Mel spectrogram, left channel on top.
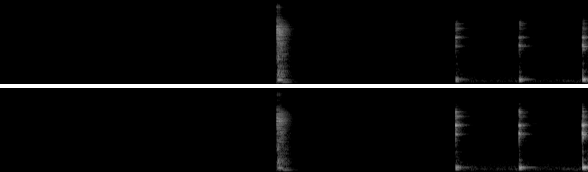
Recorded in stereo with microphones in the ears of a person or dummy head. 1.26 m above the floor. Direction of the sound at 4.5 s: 50° right (ahead or behind).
